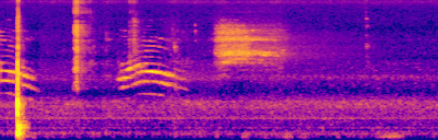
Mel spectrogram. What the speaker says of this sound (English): then the fourth one has to go meow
